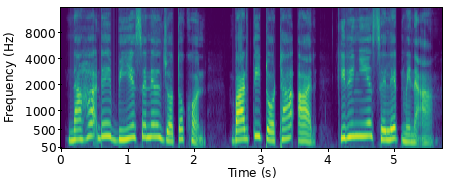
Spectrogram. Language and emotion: Santali, neutral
